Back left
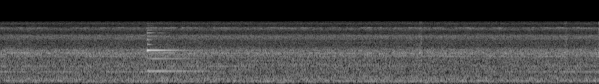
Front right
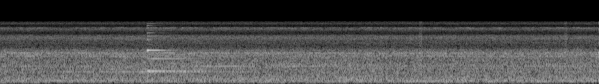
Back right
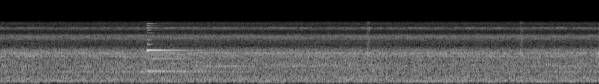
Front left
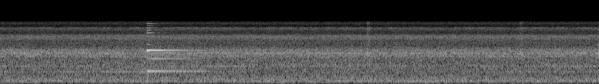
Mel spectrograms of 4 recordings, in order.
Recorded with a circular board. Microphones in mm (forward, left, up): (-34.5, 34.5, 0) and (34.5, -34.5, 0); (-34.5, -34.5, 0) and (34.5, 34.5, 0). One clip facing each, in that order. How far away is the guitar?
About 0.8 m.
